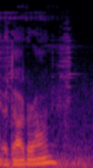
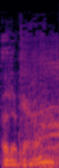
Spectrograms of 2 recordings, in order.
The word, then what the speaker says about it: Odogaron: There's an Ebony Odogaron, or Odogaron, depending on how you like to pronounce it.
